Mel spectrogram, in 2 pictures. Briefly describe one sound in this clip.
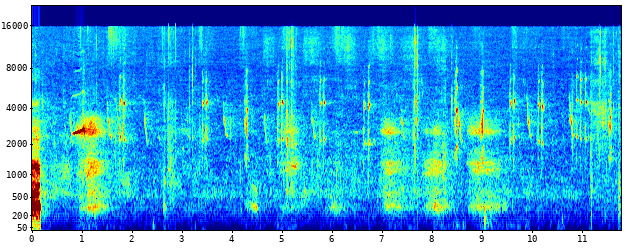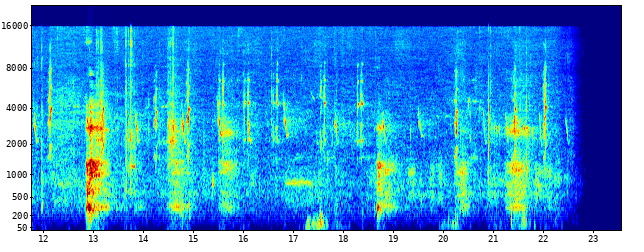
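Small claws scratch and dig in dry wood.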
